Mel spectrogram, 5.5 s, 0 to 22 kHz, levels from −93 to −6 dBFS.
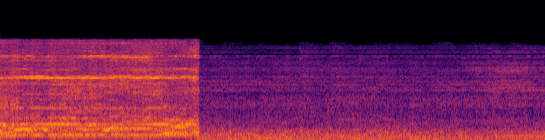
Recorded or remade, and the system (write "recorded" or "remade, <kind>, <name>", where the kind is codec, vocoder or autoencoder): remade, codec, SNAC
